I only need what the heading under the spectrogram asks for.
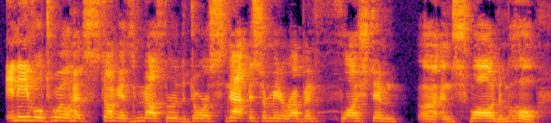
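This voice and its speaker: Male storybook reader, high voice, expressive children's read-aloud delivery with the odd stumble. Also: a little fast. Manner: expressive, stumbles over some words.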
